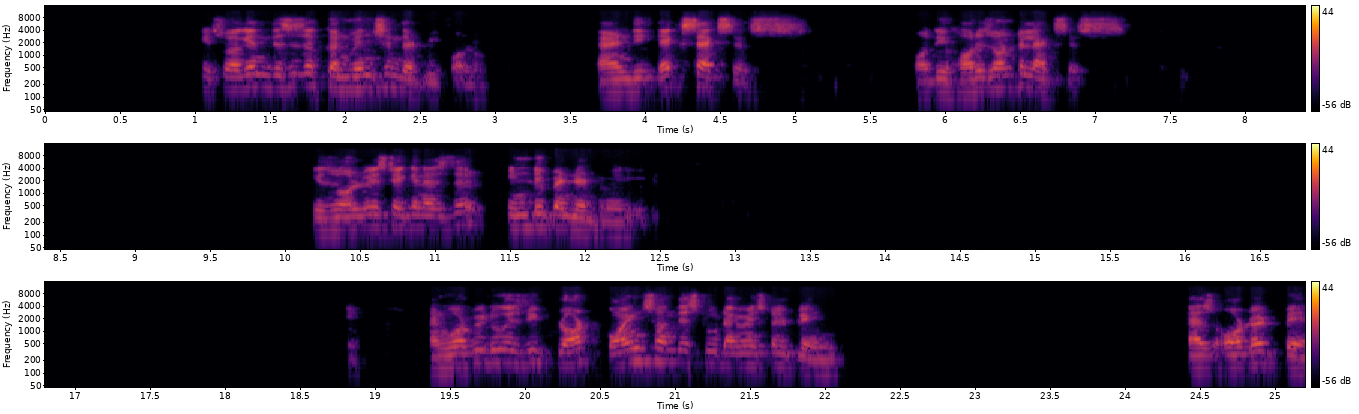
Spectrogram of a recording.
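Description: A young man speaks calmly into a microphone, explaining in short phrases with pauses.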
